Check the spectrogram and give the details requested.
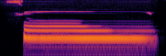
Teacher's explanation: سین کو ہم سیٹی سے پڑھیں گے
